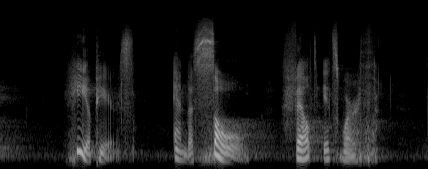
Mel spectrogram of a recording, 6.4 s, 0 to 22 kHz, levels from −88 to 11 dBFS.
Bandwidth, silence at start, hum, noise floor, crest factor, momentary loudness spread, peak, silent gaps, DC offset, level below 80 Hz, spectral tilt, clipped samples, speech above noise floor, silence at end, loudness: 14.5 kHz; 1.05 s; none; -73 dBFS; 26 dB; 22 LU; -8 dBFS; none; under 0.1%; under -90 dBFS; -4.5 dB/octave; under 0.1%; 42 dB; 0.75 s; -31 LUFS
